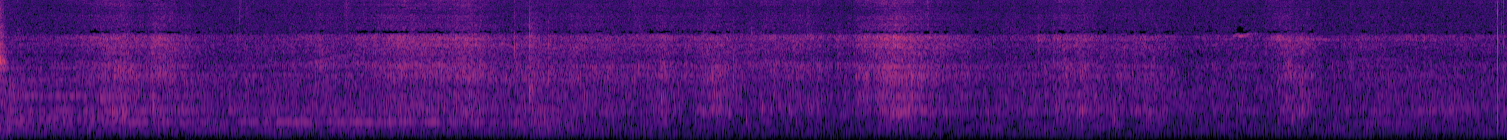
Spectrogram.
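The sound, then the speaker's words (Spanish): Steady ocean surf rushes continuously, with broad washes of waves swelling and breaking every few seconds over a constant hiss of water. No voices are heard. “Ahora escucha el oleaje del mar.”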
